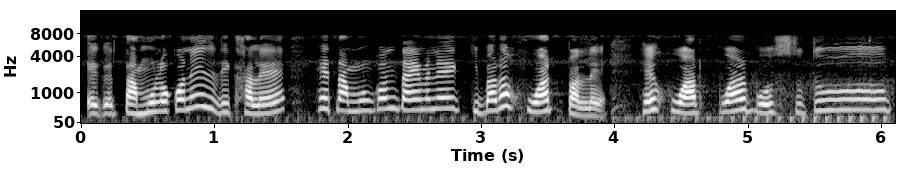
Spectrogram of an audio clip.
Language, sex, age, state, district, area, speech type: Assamese, female, 18-30, Assam, Golaghat, rural, spontaneous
